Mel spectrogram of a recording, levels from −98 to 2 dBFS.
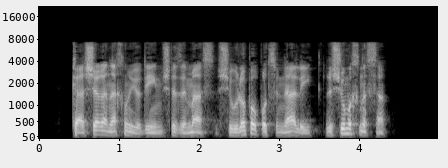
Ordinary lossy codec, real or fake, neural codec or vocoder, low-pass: MP3, 64 kbps; real; none; 7.2 kHz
